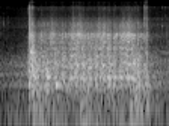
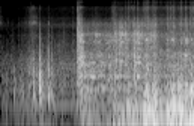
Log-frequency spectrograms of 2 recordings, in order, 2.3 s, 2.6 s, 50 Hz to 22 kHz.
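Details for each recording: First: 1972 Chevrolet Chevelle, sat 5 years, fuel dripping from a cracked nut that may suck air: about 1.5 seconds of starter cranking with no catch, and no fuel reached the carburetor yet before priming. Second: 1972 Chevrolet Chevelle, sat 5 years, after priming the carburetor: the engine catches after a brief crank and settles into a steady, even burbling idle, running longer than the squirt of gas. A small drip remains at the back.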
